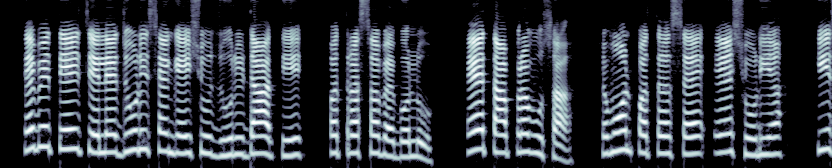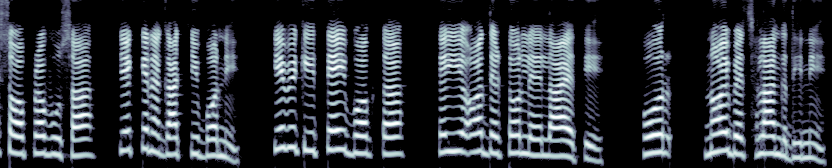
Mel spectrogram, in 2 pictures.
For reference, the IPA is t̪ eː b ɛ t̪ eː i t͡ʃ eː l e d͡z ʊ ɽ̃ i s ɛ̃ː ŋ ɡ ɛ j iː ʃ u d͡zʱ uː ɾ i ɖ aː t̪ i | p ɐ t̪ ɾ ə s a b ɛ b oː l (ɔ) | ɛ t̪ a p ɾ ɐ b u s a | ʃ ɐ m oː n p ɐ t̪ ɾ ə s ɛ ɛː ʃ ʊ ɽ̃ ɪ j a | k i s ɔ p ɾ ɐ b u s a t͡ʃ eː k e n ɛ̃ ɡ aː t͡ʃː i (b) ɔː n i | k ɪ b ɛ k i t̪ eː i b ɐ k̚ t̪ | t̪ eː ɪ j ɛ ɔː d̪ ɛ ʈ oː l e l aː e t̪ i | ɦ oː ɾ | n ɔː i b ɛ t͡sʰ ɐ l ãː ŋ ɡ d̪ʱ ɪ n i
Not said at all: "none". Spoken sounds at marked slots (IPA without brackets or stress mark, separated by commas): u, b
